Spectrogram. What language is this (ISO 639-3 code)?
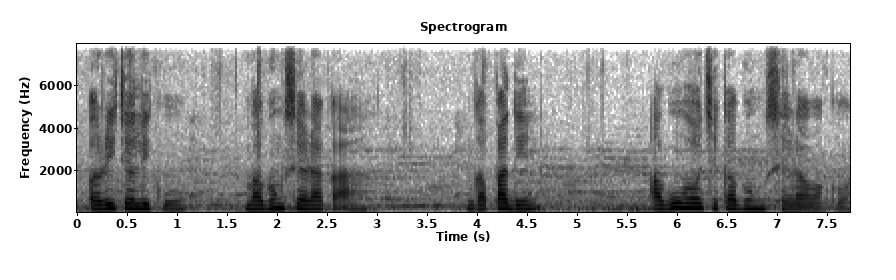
sat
